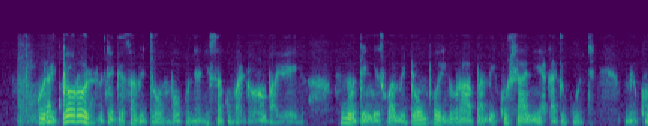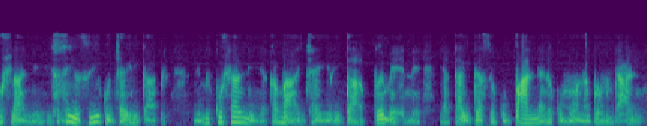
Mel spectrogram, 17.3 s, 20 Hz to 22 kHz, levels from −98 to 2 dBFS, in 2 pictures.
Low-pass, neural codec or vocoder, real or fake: 7.2 kHz; vocoder, 22.05 kHz, 80 mel bands, HiFi-GAN; fake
